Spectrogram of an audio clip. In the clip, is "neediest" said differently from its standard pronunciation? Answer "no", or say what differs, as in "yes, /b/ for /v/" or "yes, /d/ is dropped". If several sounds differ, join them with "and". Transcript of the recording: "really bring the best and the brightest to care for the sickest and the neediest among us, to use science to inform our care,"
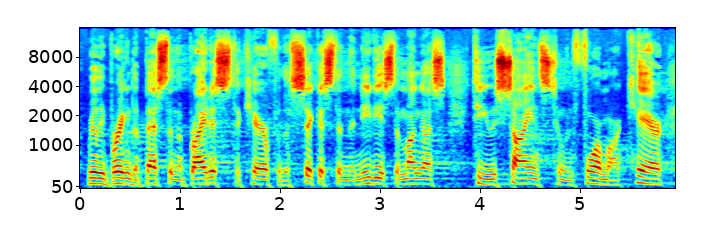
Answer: no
